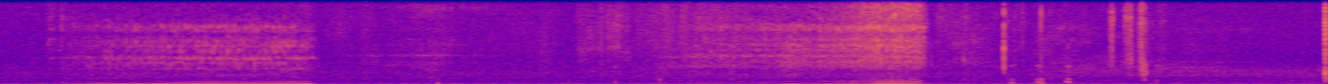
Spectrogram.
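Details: Sleeping dog snoring: a loud, low, droning snore lasting about two seconds, then softer breathing, a shorter rough snort about four seconds later, and a few faint clicks.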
